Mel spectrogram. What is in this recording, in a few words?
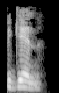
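"begin", US English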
